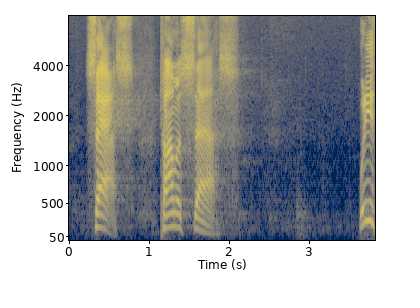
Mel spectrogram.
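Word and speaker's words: Szasz: Sass.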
